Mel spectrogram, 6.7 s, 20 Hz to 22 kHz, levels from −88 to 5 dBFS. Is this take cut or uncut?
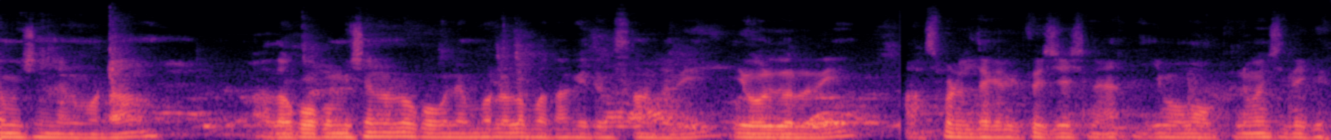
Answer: cut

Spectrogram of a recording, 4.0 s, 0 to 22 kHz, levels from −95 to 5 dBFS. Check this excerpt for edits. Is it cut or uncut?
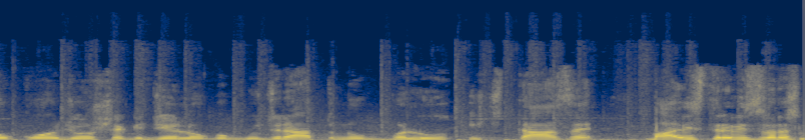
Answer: cut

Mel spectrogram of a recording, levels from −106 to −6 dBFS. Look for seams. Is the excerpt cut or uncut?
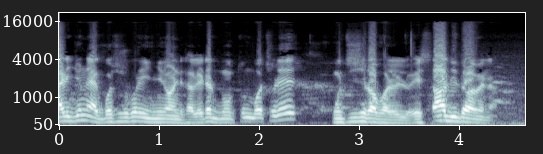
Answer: cut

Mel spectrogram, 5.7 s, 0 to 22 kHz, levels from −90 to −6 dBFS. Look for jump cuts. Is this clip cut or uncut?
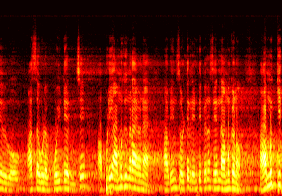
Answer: uncut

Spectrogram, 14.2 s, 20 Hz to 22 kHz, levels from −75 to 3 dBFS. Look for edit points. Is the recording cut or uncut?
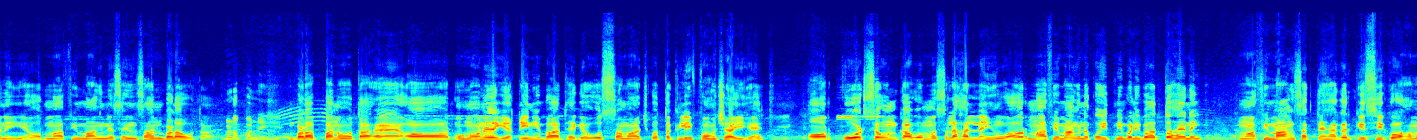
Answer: uncut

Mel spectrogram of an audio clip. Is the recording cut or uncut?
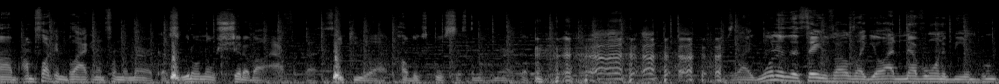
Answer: cut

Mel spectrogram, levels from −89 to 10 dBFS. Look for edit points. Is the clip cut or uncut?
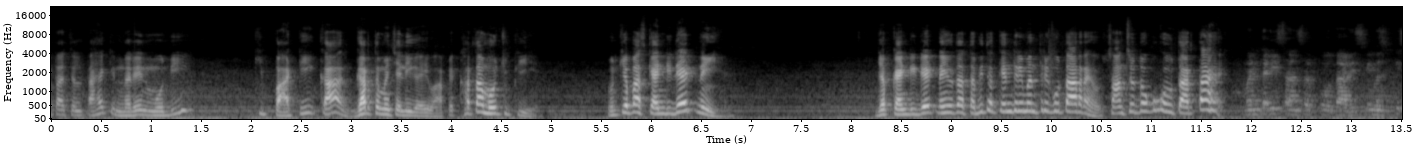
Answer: uncut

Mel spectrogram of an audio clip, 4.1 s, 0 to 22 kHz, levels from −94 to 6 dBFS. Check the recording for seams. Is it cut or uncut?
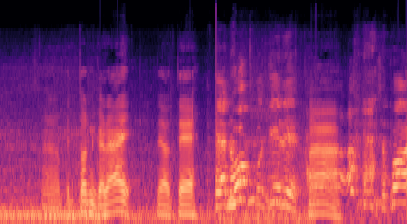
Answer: cut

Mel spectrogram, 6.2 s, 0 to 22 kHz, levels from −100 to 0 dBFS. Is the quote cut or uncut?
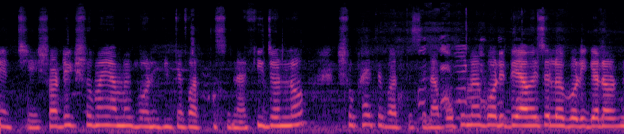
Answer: uncut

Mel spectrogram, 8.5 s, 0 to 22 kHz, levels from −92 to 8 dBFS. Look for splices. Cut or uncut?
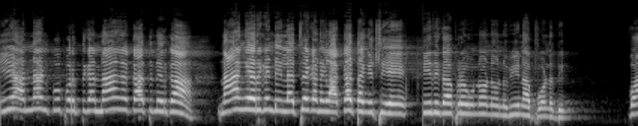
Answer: cut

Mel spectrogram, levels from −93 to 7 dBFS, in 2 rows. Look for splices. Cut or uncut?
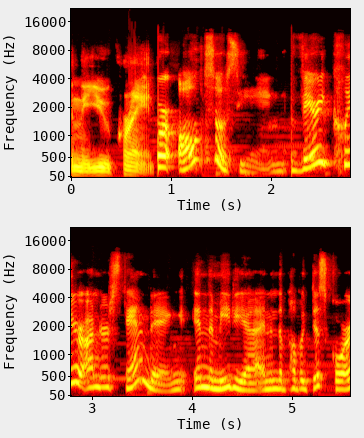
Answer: cut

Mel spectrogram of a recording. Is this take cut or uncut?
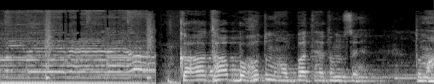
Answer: cut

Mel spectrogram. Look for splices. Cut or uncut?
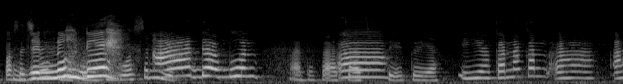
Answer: uncut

